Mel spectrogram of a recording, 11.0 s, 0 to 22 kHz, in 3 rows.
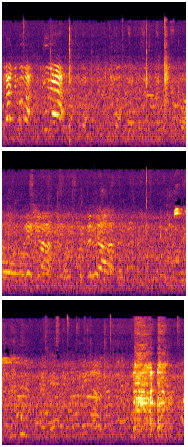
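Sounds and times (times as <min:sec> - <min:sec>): players shouting: 0:00.0 - 0:06.0.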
